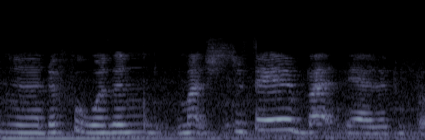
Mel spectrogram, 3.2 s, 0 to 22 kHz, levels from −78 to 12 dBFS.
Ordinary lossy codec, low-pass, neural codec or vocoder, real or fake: none; none; none; real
